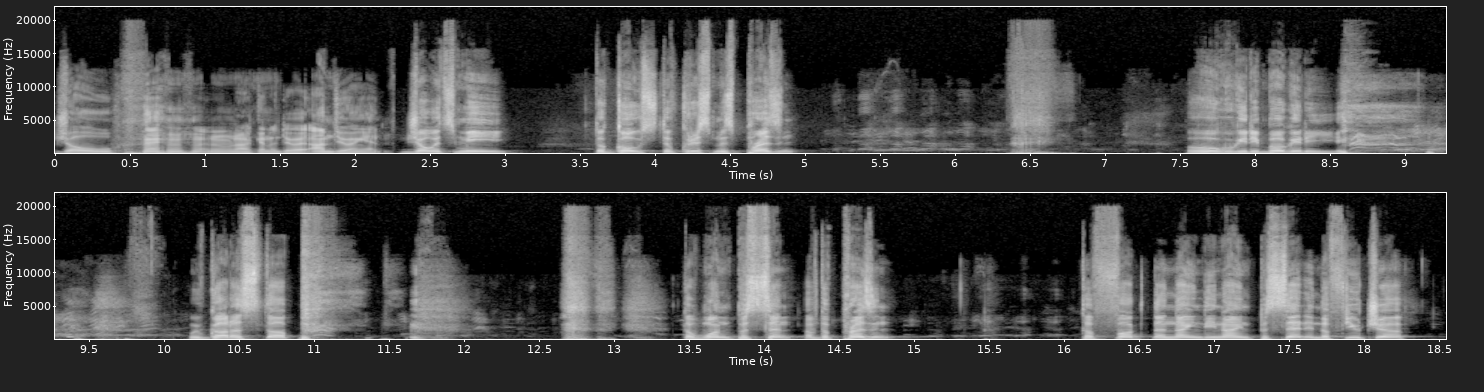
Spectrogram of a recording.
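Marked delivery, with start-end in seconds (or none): 2.3-18.3 rough put-on politician voice. Addressing Joe as the ghost of Christmas present: Bernie Sanders voice. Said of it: "this sounds like, but not exactly like your colleague Bernie Sanders".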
